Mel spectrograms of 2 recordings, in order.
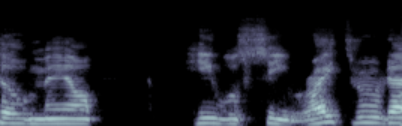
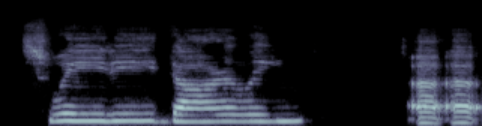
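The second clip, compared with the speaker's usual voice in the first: put-on high-pitched, childlike little baby talk; 7 semitones higher than usual. Describing people laying guilt trips on a man with a little baby voice. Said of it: "using a little baby voice like".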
